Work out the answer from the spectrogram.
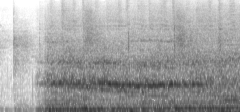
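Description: A car races ahead at full speed. After a quieter start, a loud sustained engine roar with screeching tire squeal kicks in abruptly and holds steady throughout.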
